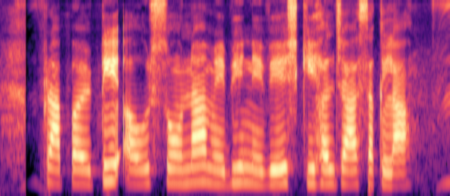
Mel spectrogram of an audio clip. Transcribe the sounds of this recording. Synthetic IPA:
pɾaːpəɾʈiʔɔːɾsoːnamẽbʱinɪʋeːʃkiɦəld͡ʒaːsəklaː

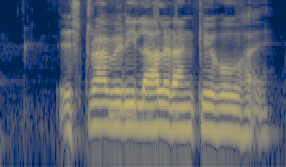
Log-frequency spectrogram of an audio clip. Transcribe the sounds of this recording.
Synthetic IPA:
ɪsʈɾaːʋeːɽilaːlɾə̃ŋɡkeɦoːɦae

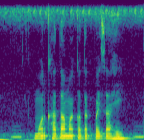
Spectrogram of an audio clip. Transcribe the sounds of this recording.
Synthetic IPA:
moɾkʰat̪amakət̪əkpəjsaɦe

